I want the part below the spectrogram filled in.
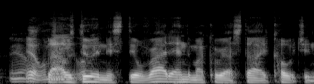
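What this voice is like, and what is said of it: Strong British accent. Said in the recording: “I know he's British. ... Oh, it's got a tremendous British accent. ... Tremendous, tremendous British accent.”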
